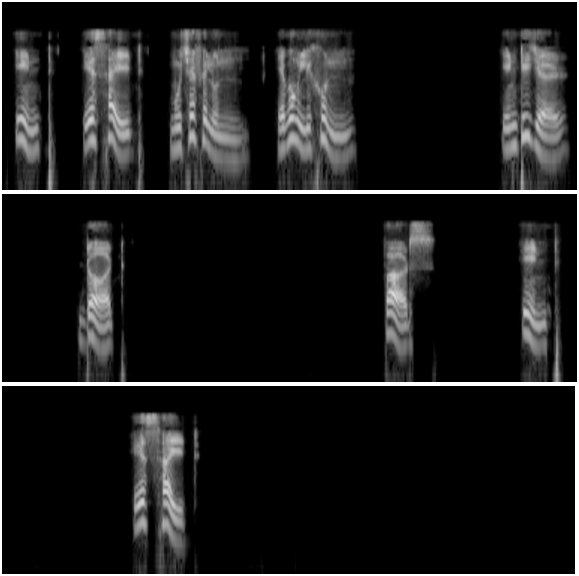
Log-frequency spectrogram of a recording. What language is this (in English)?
Bangla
